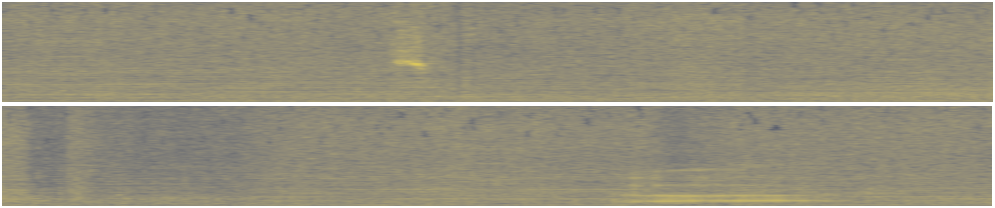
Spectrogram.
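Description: A race car engine drones steadily in the Sveg Raceway racing game, a constant close hum with a faint pitch rise near the end and no talk over it.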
